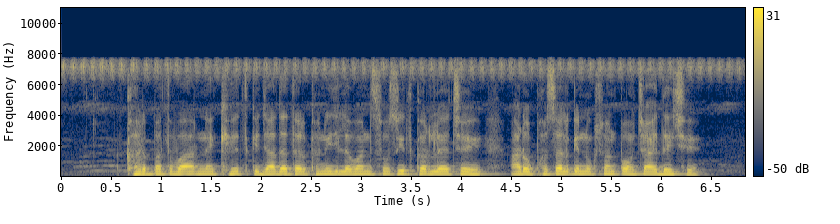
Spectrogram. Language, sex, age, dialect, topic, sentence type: Maithili, male, 18-24, Angika, agriculture, statement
